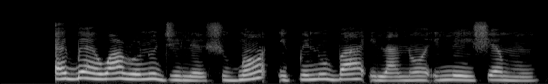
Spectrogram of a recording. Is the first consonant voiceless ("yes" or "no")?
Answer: no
